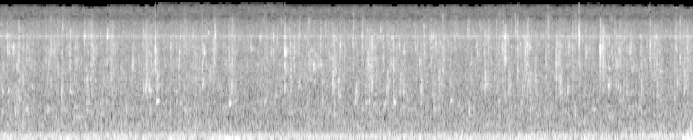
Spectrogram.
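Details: Continuous trickling and pouring water with scattered drips over a low rumble, with no animal calls picked out.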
